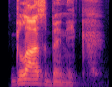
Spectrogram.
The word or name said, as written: glazbenik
